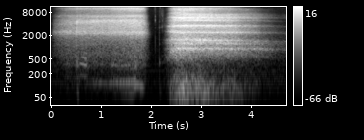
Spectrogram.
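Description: A deep breath taken slowly: two long, airy, hissing breath sounds separated by a brief pause, steady and fairly loud, with no voices.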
